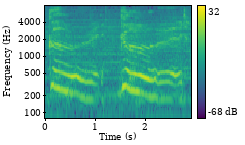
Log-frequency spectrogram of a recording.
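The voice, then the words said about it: Palpatine character impression. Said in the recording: “my Palpatine impression”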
